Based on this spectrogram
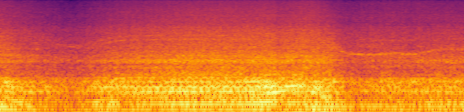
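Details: Car after a new battery, possibly with the idle air control valve stuck or out of position: a rough, unstable idle that surges and sags with no steady speed. A rusted-through muffler is also present.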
